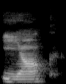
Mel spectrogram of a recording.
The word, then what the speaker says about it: ankh: And that yonk comes from a variation of the term ankh which is also pronounced e-yonk.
